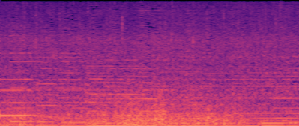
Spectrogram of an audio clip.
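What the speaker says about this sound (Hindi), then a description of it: "वह तड़कती बिजली और तेज बारिश में अपनी गुफा को छोड़कर गांव की ओर निकल पड़ते हैं" Heavy rain pours steadily, with rolling thunder rumbling low underneath, a dense continuous storm sound effect without any voices, used for a cartoon scene of a lightning-lit downpour.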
